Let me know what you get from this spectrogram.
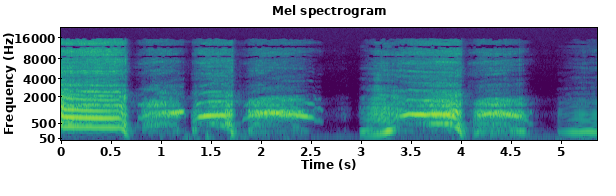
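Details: Angus herd sire bull, a son of SAV Harvestor 0338, born spring 2018, with well above average growth. He gives a run of about six loud, harmonic moos, some wavering and bending in pitch, separated by short gaps.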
